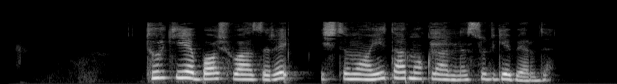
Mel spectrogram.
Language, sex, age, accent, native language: Uzbek, female, under 19, Andijon, Uzbek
